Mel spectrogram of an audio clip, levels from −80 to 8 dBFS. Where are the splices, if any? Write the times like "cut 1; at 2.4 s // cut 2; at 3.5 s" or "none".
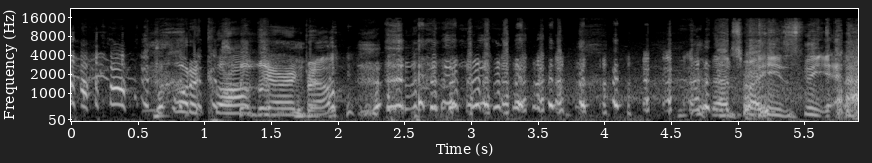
cut 1; at 4.6 s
